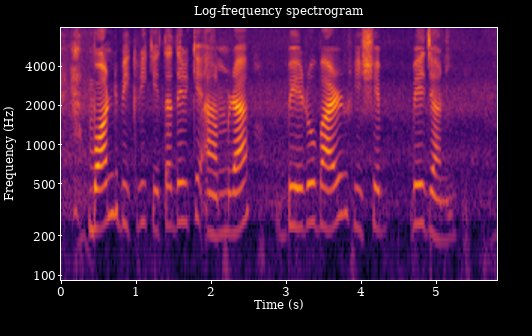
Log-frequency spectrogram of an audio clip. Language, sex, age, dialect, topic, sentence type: Bengali, female, 18-24, Northern/Varendri, banking, statement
